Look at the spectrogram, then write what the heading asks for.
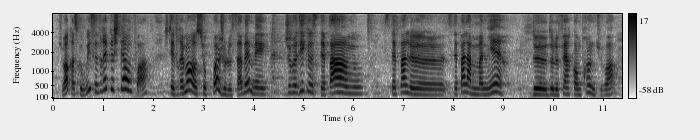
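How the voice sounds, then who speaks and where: With music in the background, a woman speaks fairly slowly in a fairly high voice with lively intonation. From Guinea. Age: 20s. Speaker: entrepreneur and content creator. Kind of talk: interview conversation.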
